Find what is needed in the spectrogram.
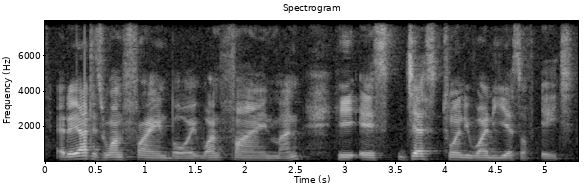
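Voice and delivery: ordinary delivery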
